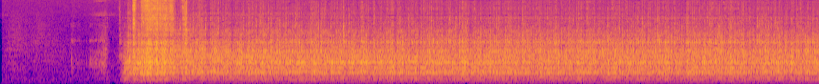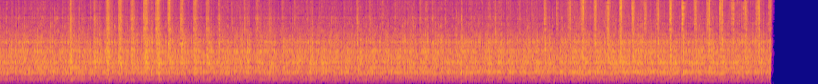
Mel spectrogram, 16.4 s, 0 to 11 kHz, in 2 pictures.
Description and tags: MySounds GWAEtoy Pencil sharpener Kristin 2
field, recording, TCR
